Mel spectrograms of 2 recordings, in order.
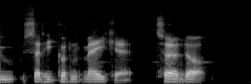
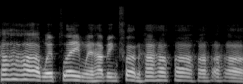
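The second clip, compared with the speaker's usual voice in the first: mock giggly, childlike play voice, pitched up; 7 semitones higher than usual. Imitating Evelyn as childlike, laughing that they are playing: imitating Evelyn, childlike laughing. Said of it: "She's like".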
